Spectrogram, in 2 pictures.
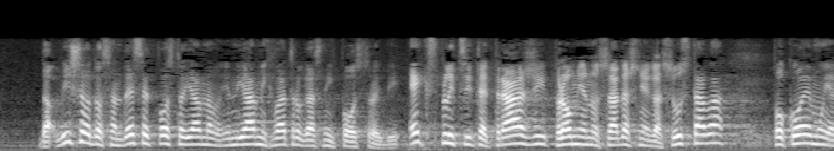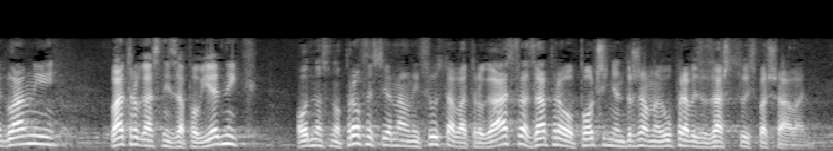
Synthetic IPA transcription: d̪aʋiʃe̞o̞d̪o̞samd̪e̞se̞t̪̚po̞st̪o̞jajaːʋnixʋat̪ɾo̞ɡasnixpo̞st̪ɾo̰jbḭe̞ksplit̪sit̪et̪ːɾaːʒipɾo̞mje̞nusad̪aʃɲe̞ɡasuːst̪aʋa | po̞ko̞je̞muje̞ɡlˠaʋni | ʋat̪ɾo̞ɡasnizapo̞ʋje̞d̪nik | o̞d̪no̞sno̞pɾo̞fe̞sio̞nalˠnisuːst̪aʋʋat̪ɾo̞ɡaːst̪ʋazapɾaʋo̞po̞t͡ʃiɲe̞nd̪r̩ʒaʋno̞jupɾaʋezazaːʃt̪i̥t̪uispaʃa̰ːʋa̰ɲa

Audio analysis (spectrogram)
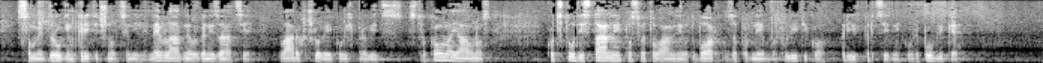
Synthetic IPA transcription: sɔmɛd̪ːɾuɡimkɾiːt̪it͡ʃnɔɔt̪sɛnilɛnɛʋlaːd̪nɛɔɾɡanizaːt̪sijɛ | ʋaːɾɔxt͡ʃlɔʋeːkɔʋixpɾaʋit̪sst̪ɾɔkɔwnajaːwnɔst̪ | kɔt̪ːuːd̪ist̪aːlnipɔsʋɛt̪ɔʋaːlniɔd̪bɔɾzapɔd̪neːbnɔpɔliːt̪ikɔpɾipɾɛt̪seːd̪nikuɾɛpublikɛ

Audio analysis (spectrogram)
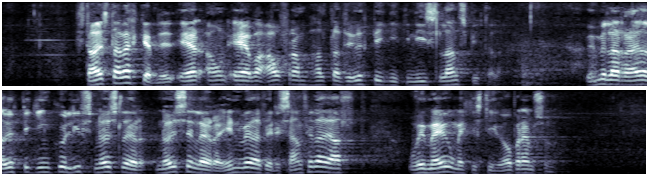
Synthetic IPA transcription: st̪ajst̪avɛr̥cɛpnɪðɛɾa̰ːwnʔɛvaʔaːwfɾamɦalt̪ant̪ɪʏhpːicɲinislant̪spiːt̪a̰la̰ | ʏmɪlaraːjðaʏhpiciŋkʏlifsnœɥðsɪnlɛɣɾaɪnvɪðafɪɾɪɾ̥samfɛlaðɪal̥t̪ | ɔɣvɪðmeːjɣʏmejhcɪst̪iːɣaawpɾɛmsʏnʏ

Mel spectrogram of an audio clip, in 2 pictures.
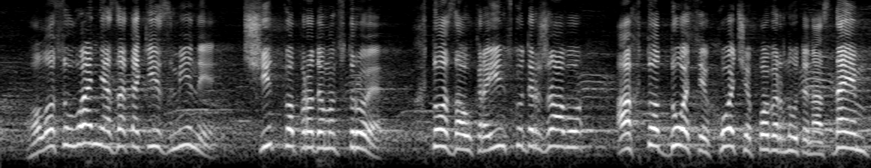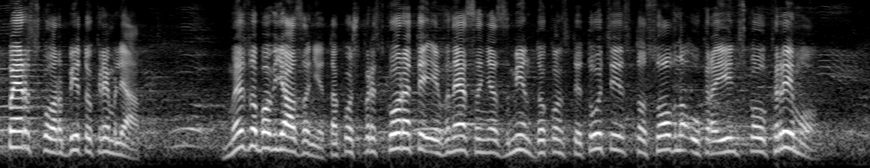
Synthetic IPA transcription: ɦɔlˠɔsʊʋɑnʲːɐzɐt̪ɐkʲizʲmʲinɪ | t͡ʃit̪kɔpɾɔd̪emɔnst̪ɾujɛ | xt̪ɔzɐʊkɾɐjinʲsʲkʊd̪erʒɑʋʊ | ɐxt̪ɔd̪ɔsʲixɔt͡ʃɛpɔʋernut̪ɪnɑsnɐimpɛrsʲkʊɐrbʲit̪ʊkɾɪmlʲa̰ | mɪzɔbɔʋjɑzɐnʲit̪ɐkɔʒpɾɪskɔɾɪt̪ɪiʋnɛsenʲːɐzʲmʲind̪ɔkɔnst̪ɪt̪ut͡sʲijist̪ɔsɔwnɔukɾɐjinʲsʲkɔɦɔkɾɪmʊ̰

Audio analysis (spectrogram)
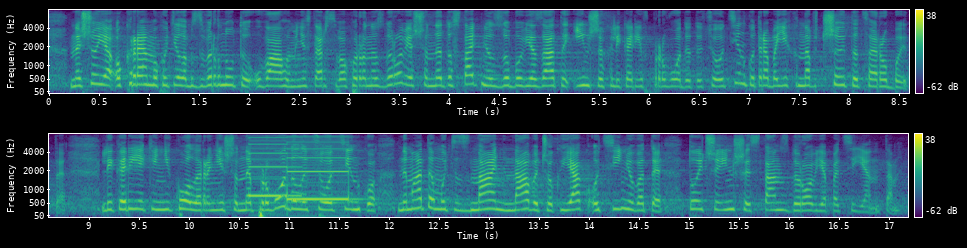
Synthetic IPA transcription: nɐʃt͡ʃɔjaʔɔkɾɛmɔxɔtʲilˠɐbzʋernut̪ɪʔʊʋɑɦʊmʲinʲist̪ɛrst̪ʋɐɔːxɔɾɔnɪzd̪ɔɾɔwʋjɐʃt͡ʃɔnɛd̪ɔst̪ɑtʲnʲɔzɔbɔʋʲjɐzɑt̪ɪʔinʃɪxlʲikɐɾʲiwpɾɔʋɔd̪ɪt̪ɪt͡sʲuɔt͡sʲinkʊt̪ɾɛbɐjixnɐwt͡ʃɪt̪ɪt̪sɛɾɔbɪt̪ɪ̰ | lʲikɐɾʲijɐkʲinʲikɔlˠɪɾɐnʲiʃɛnɛpɾɔʋɔd̪ɪlˠɪt͡sʲuɔt͡sʲinkʊ | nɛmɑt̪ɪmʊtʲznɑnʲnɑʋɪt͡ʃɔkjɐkɔt͡sʲinʲʊʋɐt̪ɪ | t̪ɔjt͡ʃɪinʃɪjst̪ɑnzd̪ɔɾɔwjɐpɐt͡sʲijɛnt̪ɐ

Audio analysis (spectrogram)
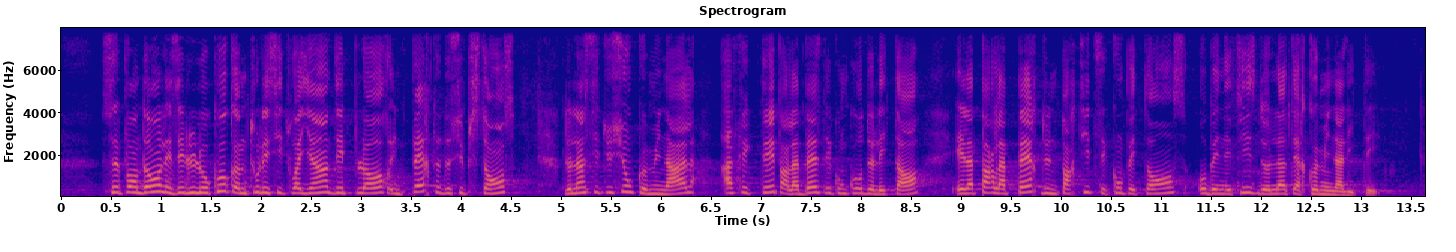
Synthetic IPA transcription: səpɑ̃d̪ɑ̃lezelylɔkokɔmt̪ulesit̪wajɛ̃d̪eplɔʁynpɛʁt̪d̪əsybst̪ɑ̃s | d̪əlɛ̃st̪it̪ysjɔ̃kɔmynal | afɛk̚t̪epaʁlabɛsd̪ekɔ̃kuʁd̪əlet̪aelapaʁlapɛʁt̪̚d̪ynpaʁt̪id̪əsekɔ̃pet̪ɑ̃sobenefisd̪əlɛ̃t̪ɛʁkɔmynalit̪ḛ

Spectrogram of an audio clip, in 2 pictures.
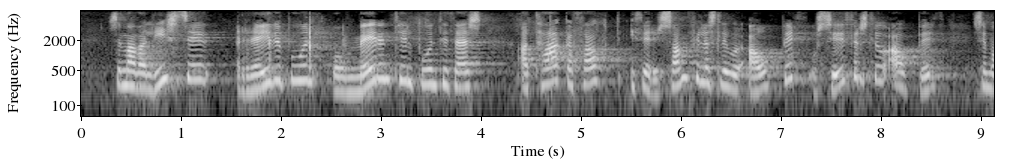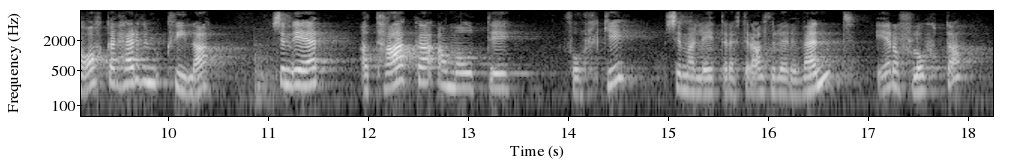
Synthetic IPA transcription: sɛmhavalist̪ːɪɣ | reːjðʏpuːðɪnɔɣmeːjɾɪnt̪ʰɪlpuːðɪnt̪ʰɪlθɛs | a̰ðt̪ʰaːkaθawht̪iθejɾːɪɾ̥samfɛːlaslɛːɣʏʔaːwpɪɾðɔɣsɪðfɛlastlɛɣʏʔa̰wpɪɾð | sɛmawɔhkaɾɦɛɾðʏmkʰviːlasɛmɛɾa̰ðt̪ʰaːkaʔawmoːwt̪ɪ | fowl̥cɪ | sɛːmaleːjt̪aɾɛft̪ɪɾa̰lθʏɾleɾɪvɛnt̪ | ɛɾawflowht̪a

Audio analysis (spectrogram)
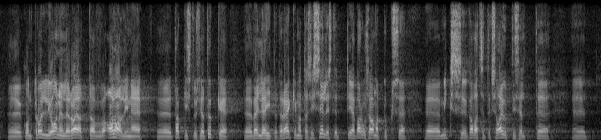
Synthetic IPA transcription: ko̞nt̪ˑro̞lʲːio̞ːne̞le̞ɾɑjɑt̪ːˑɑvɑlɑline̞ | t̪ɑkːist̪usjɑt̪ɤkːˑe̞ | vælʲjɑe̞ɦit̪ːˑɑd̪ɑɾæːkːˑimɑt̪ːˑɑsisːe̞lːe̞st̪e̞t̪ːˑjæbɑɾusɑːmɑt̪ːˑuks | mikskɑvɑt̪se̞t̪ːˑɑkseɑjut̪ːˑise̞lt̪

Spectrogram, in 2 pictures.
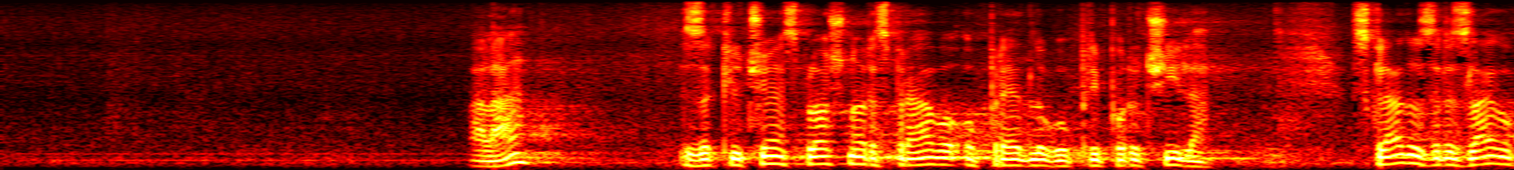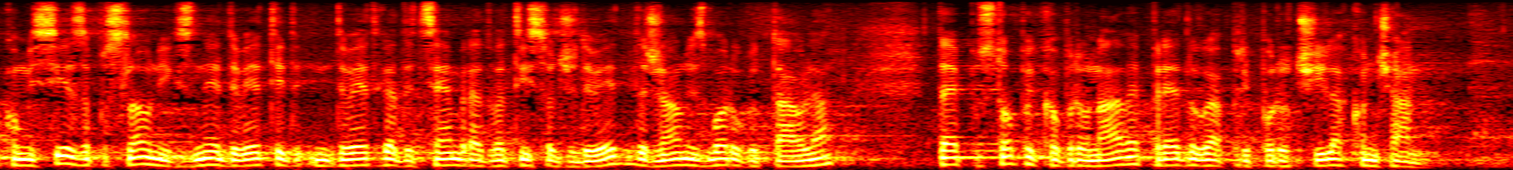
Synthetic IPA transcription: xʋaːla | zaklʲjut͡ʃuːjɛmsplɔʃnɔɾaspɾaːʋɔʔɔpɾɛːd̪lɔɡupɾipɔɾɔt͡ʃiːla | wsklaːd̪uzɾazlaːɡɔkɔmisiːjɛzapɔslɔwniɣzd̪neːd̪ɛʋɛːt̪ɛɡad̪ɛt̪sɛmbɾad̪ʋaːt̪isɔd͡ʒd̪ɛʋeːt̪̚d̪əɾʒaːwnizbɔːɾuɡɔt̪aːwljʲa | d̪̥ajɛpɔst̪oːpɛkɔbɾawnaːʋɛpɾɛːd̪lɔɡapɾipɔɾɔt͡ʃiːlakɔnt͡ʃaːn

